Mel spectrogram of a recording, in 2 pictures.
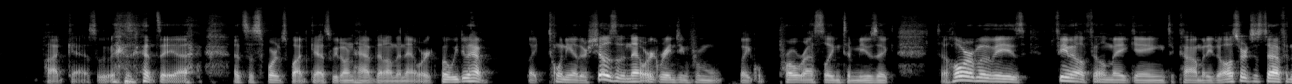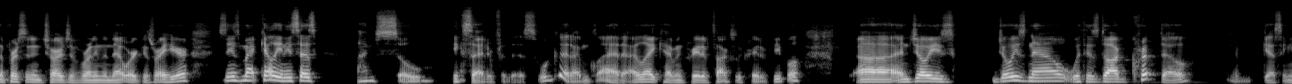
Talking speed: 215 wpm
